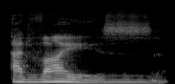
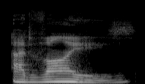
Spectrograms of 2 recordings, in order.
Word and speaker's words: advise: carefully to the pronunciation the verb right is to advise it's a voiced sound z z a bit like the b right z advise advise advise that's the verb right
